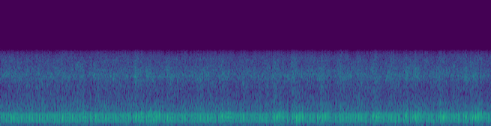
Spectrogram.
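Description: Four-cylinder bike idling unevenly, with the beat stumbling and the level wavering instead of holding a smooth steady putter.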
